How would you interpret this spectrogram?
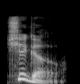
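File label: "chigoe", British English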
